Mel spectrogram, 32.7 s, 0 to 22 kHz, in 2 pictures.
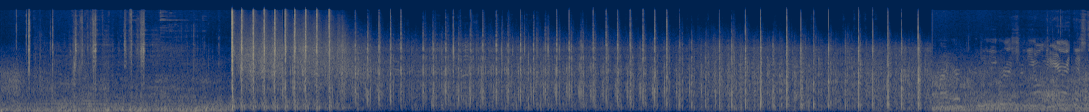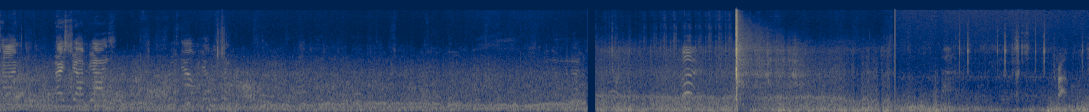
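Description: AH-1Z Viper attack helicopter flying, with a long run of fast, evenly spaced beating pulses, then the rotor and turbine sound swelling and fading as it passes. A single sharp crack comes near the end.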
